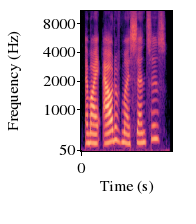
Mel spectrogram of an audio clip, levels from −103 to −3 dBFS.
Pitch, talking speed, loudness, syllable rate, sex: 240 Hz, 195 wpm, -18 LUFS, 4.6 syllables/s, female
